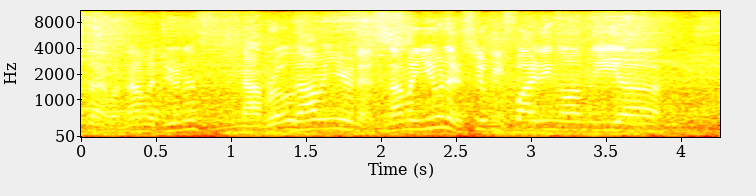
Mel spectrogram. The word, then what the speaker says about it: Namajunas: How do we pronounce that one? Namajunas? Namajunas.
